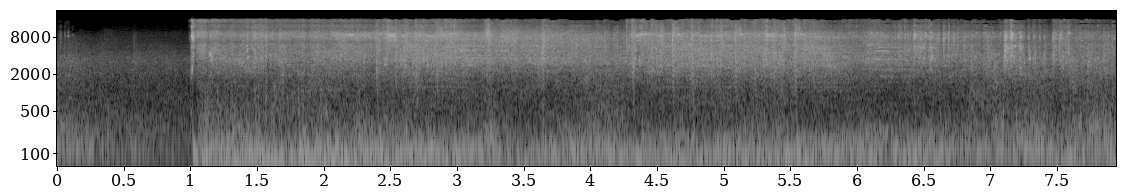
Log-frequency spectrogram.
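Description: Rapid gunfire booms and crackles.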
